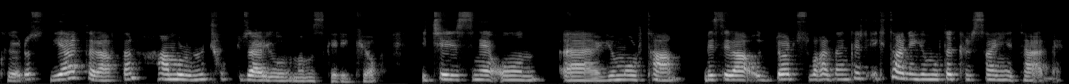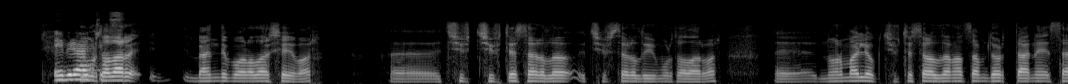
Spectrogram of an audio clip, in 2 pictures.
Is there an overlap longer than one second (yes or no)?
no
